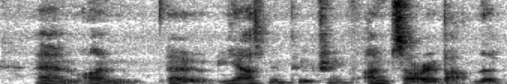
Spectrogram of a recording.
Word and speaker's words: Yasmin Putri: Taylor uh with art and illustration by um Jasmine putri um I'm oh Yasmin putri I'm sorry about the pronunciation there um and that is Dark Knights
